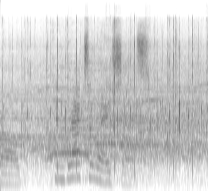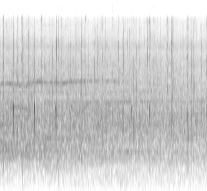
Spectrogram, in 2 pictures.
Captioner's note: audience applauds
